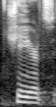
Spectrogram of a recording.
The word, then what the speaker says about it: Tjeerd: I know Tjeerd, even in Dutch, it's really hard. My mother thought I would never leave Holland, but you can pronounce it like the past tense of to cheer.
